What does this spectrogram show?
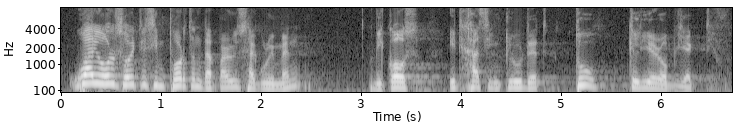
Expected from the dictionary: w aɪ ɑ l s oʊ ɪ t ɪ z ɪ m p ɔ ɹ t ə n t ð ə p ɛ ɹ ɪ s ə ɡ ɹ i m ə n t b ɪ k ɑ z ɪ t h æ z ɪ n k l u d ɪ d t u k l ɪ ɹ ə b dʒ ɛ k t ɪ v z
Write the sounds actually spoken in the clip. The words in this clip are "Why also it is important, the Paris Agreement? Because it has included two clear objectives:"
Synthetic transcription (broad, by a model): w aɪ ɑ l s oʊ ɪ t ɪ s ɪ m p ɔ ɹ t ə n t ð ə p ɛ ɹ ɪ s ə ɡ ɹ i m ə n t b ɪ k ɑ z ɪ t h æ s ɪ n k l u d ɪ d t u k l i ɹ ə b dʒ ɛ k t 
